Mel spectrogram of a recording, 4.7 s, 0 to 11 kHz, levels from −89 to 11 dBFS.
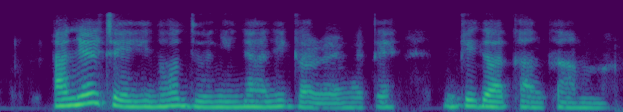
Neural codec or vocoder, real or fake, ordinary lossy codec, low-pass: codec, 16 kHz, 2 kbps, FreqCodec, smaller model; fake; none; 7.2 kHz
